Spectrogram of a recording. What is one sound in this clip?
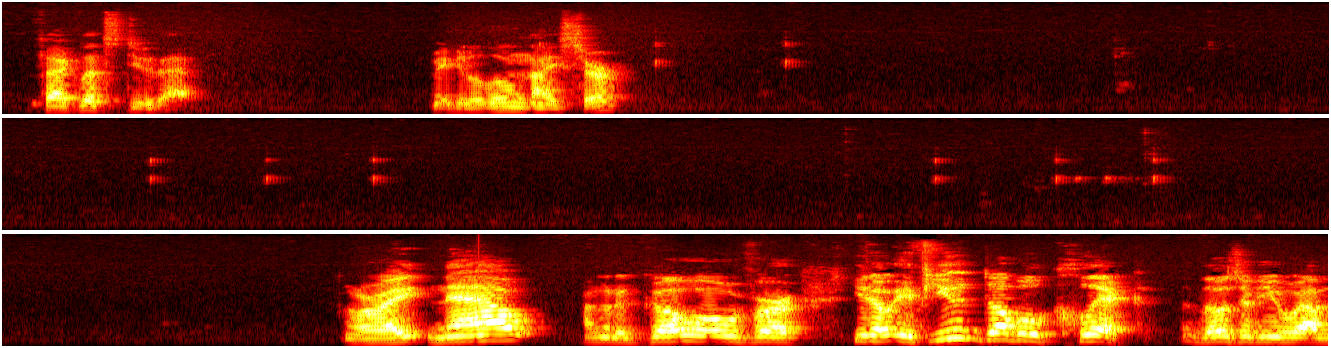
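A middle-aged man speaks calmly, presenting.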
